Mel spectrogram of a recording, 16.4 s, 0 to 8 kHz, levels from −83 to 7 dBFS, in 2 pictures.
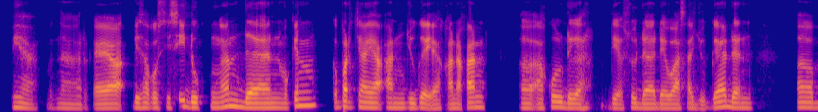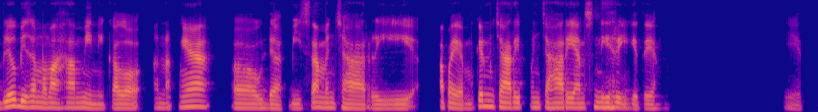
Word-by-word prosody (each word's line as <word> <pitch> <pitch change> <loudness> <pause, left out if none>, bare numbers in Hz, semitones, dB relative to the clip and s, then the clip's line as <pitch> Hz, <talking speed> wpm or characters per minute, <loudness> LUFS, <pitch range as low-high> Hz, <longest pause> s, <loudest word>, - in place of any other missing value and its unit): Iya, 115 -5 -3
benar, 115 -2 -9
kayak 115 +1 +4
di - - -5
saku 130 0 0
sisi 130 +5 -1
dukungan 140 +3 +1
dan 125 -1 +5
mungkin 180 +9 0
kepercayaan 130 -4 +2
juga 125 +1 +1
ya. 110 -1 +3
Karena 115 0 0
kan, 135 +1 +6 0.4
eee, 120 -1 0
aku 145 +4 +1
de 120 -4 +1
ah, - - -8
dia 120 -2 -4
sudah 120 -3 0
dewasa 115 -2 0
juga 135 +9 +2
dan, 130 -2 +1 0.4
eee, 135 0 0
beliau 155 +5 +3
bisa 150 -3 +1
memahami 130 -3 -1
nih - - -17
kalau 115 0 -1
anaknya, 150 +6 0 0.2
eee, 120 -1 -1
udah 115 -2 -3
bisa 115 +3 -2
mencari 110 -3 -3 0.2
apa 140 -1 -2
ya, 110 - 0
mungkin 160 +8 -2
mencari 135 -2 +3
pencaharian 130 -1 0
sendiri 135 -1 -2
gitu 110 +1 -6
ya. - - -16 1.3
It. 95 -1 -17
125 Hz, 160 wpm, -23 LUFS, 115-135 Hz, 1.3 s, kan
